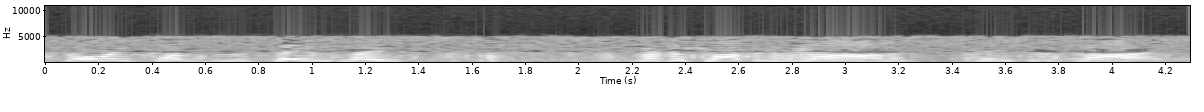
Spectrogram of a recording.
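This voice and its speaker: An actress playing a flustered, evasive wife in a 1940s radio mystery, giving short offhand answers. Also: female voice, high-pitched, normal speed, lightly acted. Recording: noisy, dull old radio recording.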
